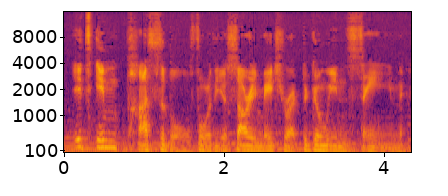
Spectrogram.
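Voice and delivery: dismissive council. Retold or imitated. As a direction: drop the voice down and flatly refuse. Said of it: "and the councils are like".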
